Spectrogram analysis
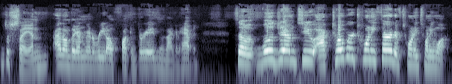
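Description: A woman's voice: medium pitch, a little fast. A woman co-host reading out case details, with blunt, sweary, casual asides.

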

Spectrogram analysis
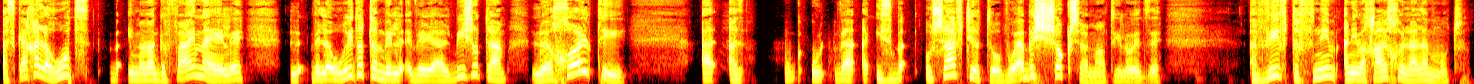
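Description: A woman's voice: on the low side, very animated, darkish tone, husky, dry recording, clean studio sound. An older woman chatting casually, telling her stories emphatically and often repeating herself. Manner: emphatic, repetitive storytelling. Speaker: podcast co-host. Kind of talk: casual chat.

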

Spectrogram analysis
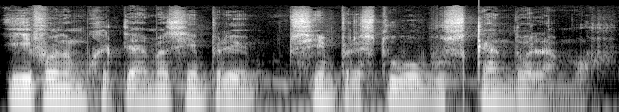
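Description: A fast-talking man with a warm, lowish voice hosts a show and takes viewer questions. His answers come as a casual, meandering monologue packed with restarts, self-corrections, and strong opinions.

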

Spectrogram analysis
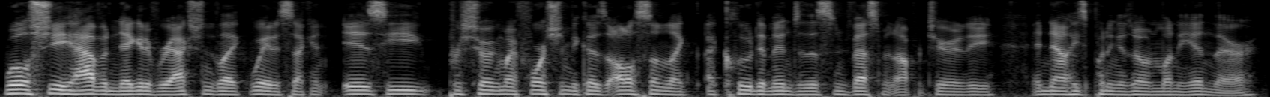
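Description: A man's voice: lowish voice, fairly even intonation, fast, few pauses, clear, resonant tone. A man co-hosting a podcast, chatting in an easygoing way and laughing at his own slips. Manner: easygoing, self-deprecating, laughs at himself. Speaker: podcast co-host. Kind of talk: casual chat recapping a TV episode.

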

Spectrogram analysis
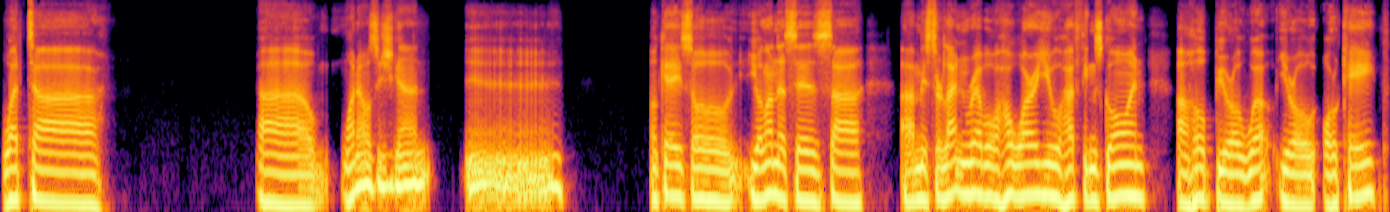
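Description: A man's voice: medium pitch, fairly even intonation, slow pace, creaky, a little mellow, no room sound. A man in his fifties from El Salvador with a Salvadoran Spanish accent, hosting a podcast in a loose, chatty monologue, swearing casually and talking straight to his listeners. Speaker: podcast host. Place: at a desk by his computer.

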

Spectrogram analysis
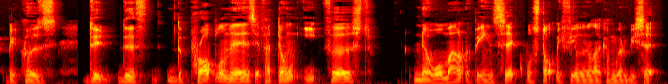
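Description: A man's voice: lowish voice, steady tone, moderate pace, a little mellow. A man co-hosting a podcast in casual, bantering conversation. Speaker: podcast co-host.

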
